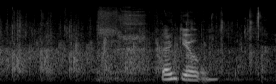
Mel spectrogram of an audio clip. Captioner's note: applause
